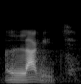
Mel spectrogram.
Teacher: the accent on the first syllable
